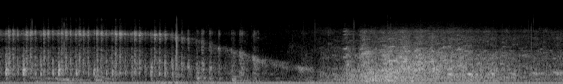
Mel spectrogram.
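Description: The engine of an old jalopy car driven by Rochester idles with a steady low rumble and rattling hum at a red light, a whining tone sliding downward as it is shut off, followed by a louder, noisy clatter.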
